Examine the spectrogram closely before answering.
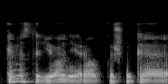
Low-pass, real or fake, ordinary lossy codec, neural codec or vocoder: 7.2 kHz; real; MP3, 32 kbps; none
